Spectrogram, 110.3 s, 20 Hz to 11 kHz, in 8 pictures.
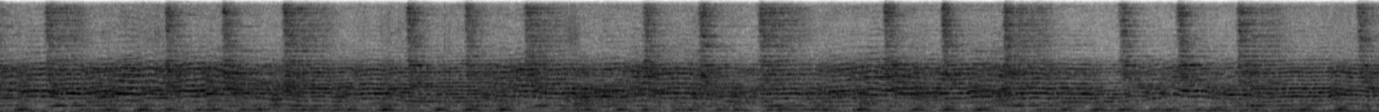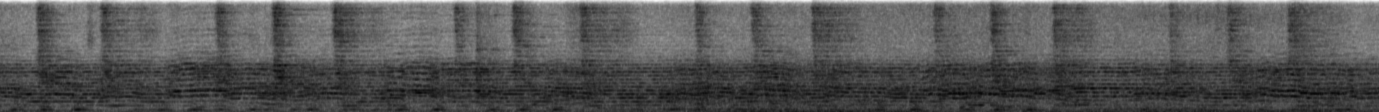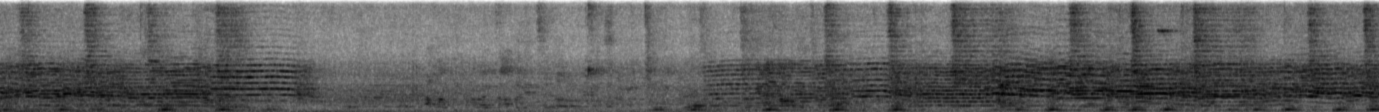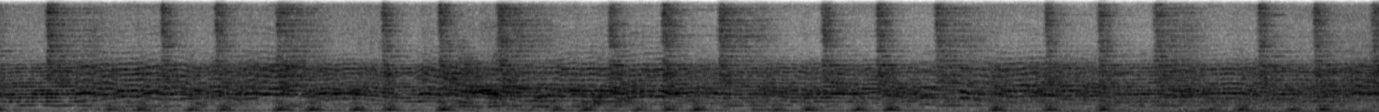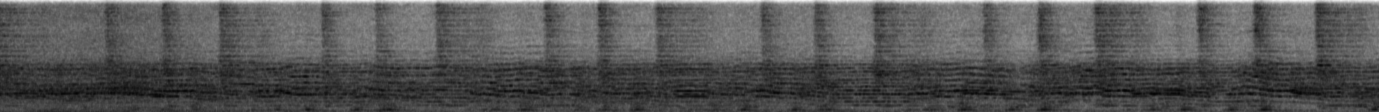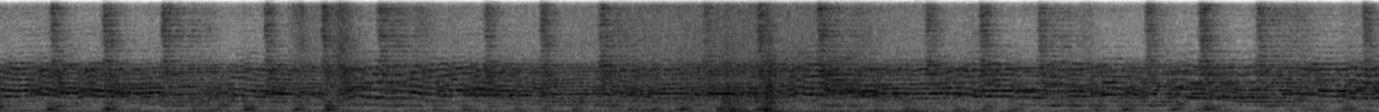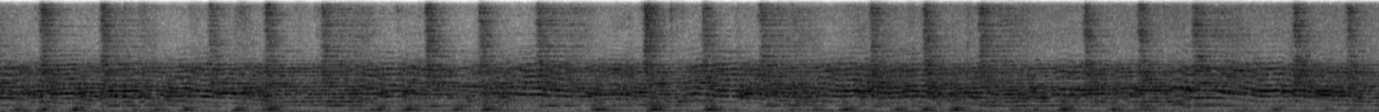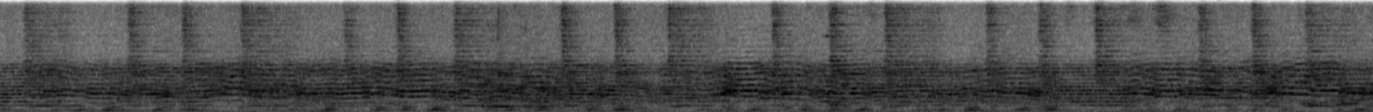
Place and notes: Lingjiao Rd., Su'ao Township - Funeral
Funeral, Hot weather, Traffic Sound, Birdsong sound, Small village
28 July, ~18:00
